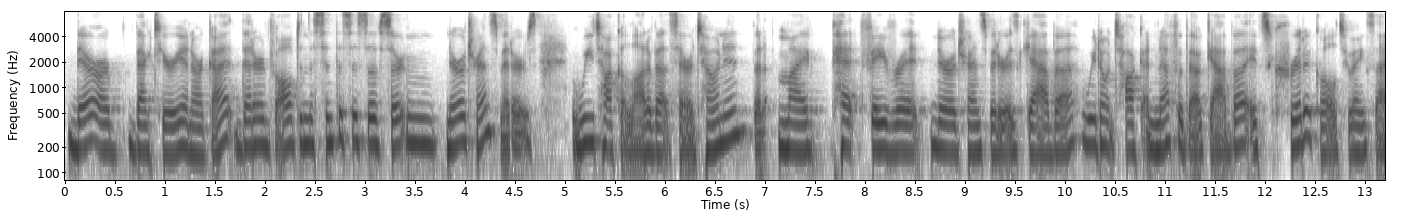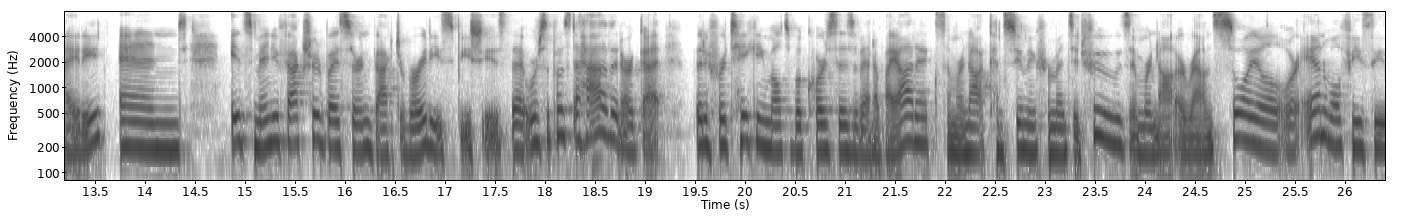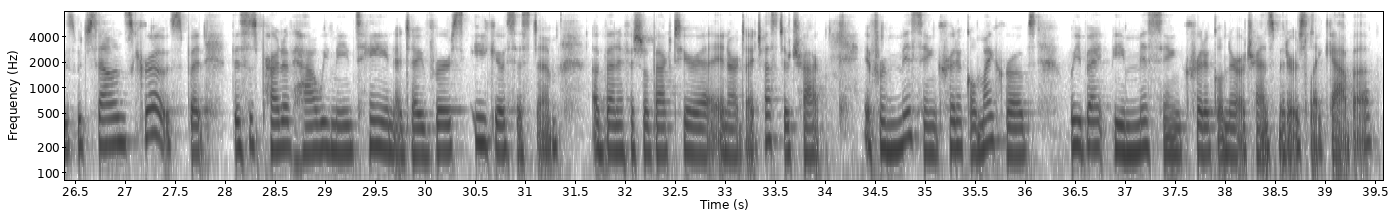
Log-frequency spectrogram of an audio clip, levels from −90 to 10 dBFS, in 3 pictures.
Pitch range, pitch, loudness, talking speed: 180-215 Hz, 195 Hz, -24 LUFS, 165 wpm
